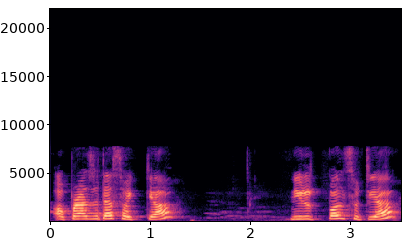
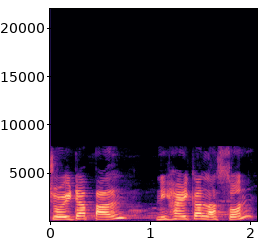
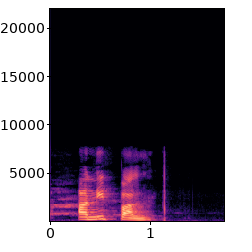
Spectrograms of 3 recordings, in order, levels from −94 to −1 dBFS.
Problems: continuous background conversations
